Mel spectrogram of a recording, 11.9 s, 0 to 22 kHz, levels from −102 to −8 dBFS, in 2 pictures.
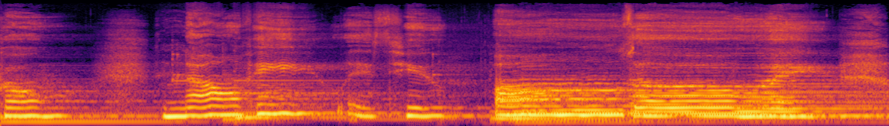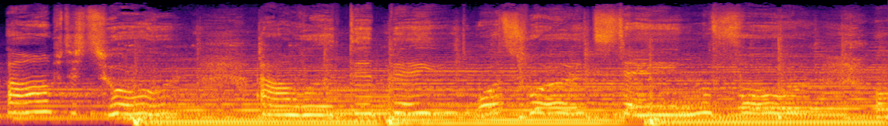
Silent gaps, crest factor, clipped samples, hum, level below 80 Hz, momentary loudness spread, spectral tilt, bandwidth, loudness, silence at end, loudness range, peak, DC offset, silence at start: none; 14 dB; under 0.1%; none; -26 dBFS; 12 LU; -6 dB/octave; 19 kHz; -16 LUFS; 0 s; 4 LU; -2 dBFS; under 0.1%; 0 s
